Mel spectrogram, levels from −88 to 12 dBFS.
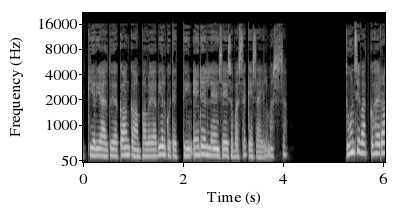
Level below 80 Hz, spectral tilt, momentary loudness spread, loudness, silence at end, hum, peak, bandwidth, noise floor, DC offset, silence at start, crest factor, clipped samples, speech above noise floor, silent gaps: -62 dBFS; -5 dB/octave; 8 LU; -15 LUFS; 0 s; none; 0 dBFS; 17 kHz; under -90 dBFS; under 0.1%; 0.1 s; 14 dB; under 0.1%; over 76 dB; none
